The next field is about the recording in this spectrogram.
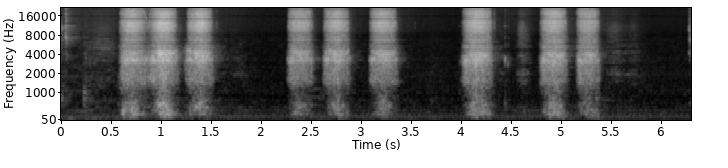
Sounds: Sniff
